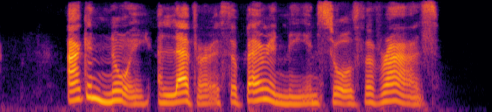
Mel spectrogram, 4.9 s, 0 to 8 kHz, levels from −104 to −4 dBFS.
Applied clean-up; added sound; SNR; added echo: neural mask model Resemble Enhance denoiser.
